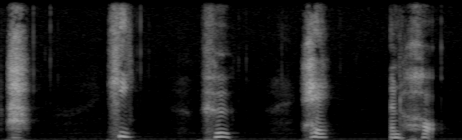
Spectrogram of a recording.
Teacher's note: We don't stop the air when we say the letter H. It's just like we blow it directly out of our mouths with a ha, hi, hu, he, and ho.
